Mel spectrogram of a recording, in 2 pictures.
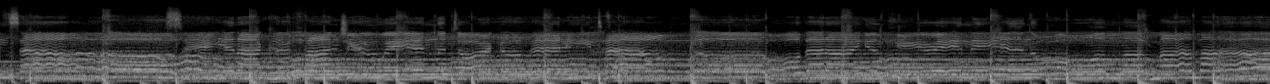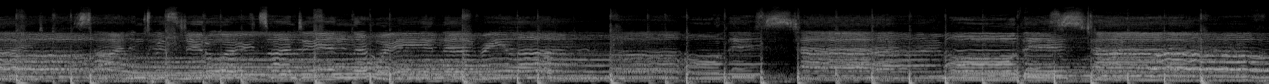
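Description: A cappella vocal group singing a pop song: a female lead voice over a choir of backing voices, with a steady low beat underneath.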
